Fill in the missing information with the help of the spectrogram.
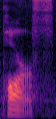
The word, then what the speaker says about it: PARF: Bit of a mouthful, we call it PARF. I know it rhymes with barf.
